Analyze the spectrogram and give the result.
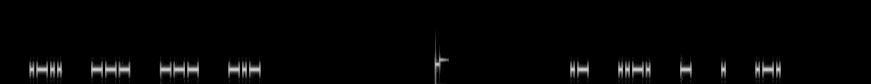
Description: Morse code, heard as a keyed tone, about 36 wpm, spaced as for 20 wpm, 690 Hz. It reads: LOOK AFTER
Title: 3x Character Spacing - Top 500 Words - 35wpm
